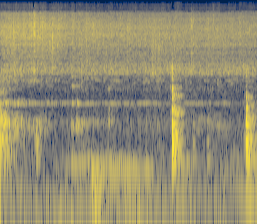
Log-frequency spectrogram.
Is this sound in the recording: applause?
no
